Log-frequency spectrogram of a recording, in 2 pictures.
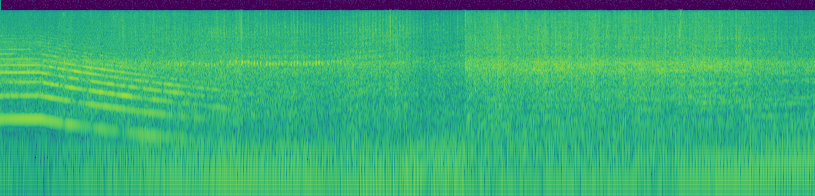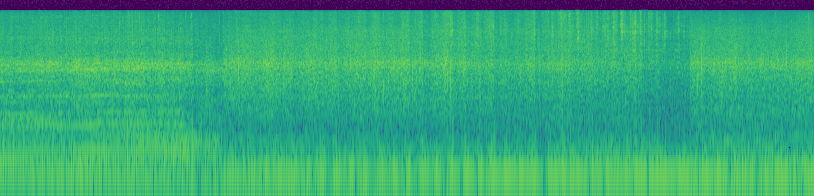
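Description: Classic cars driving slowly past on a gravel drive. A siren winds down in the first second or so; a small engine, the Morris Minor Traveller's four-cylinder, revs up around the middle; and a deeper engine with a fast pulsing beat runs through the last few seconds.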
